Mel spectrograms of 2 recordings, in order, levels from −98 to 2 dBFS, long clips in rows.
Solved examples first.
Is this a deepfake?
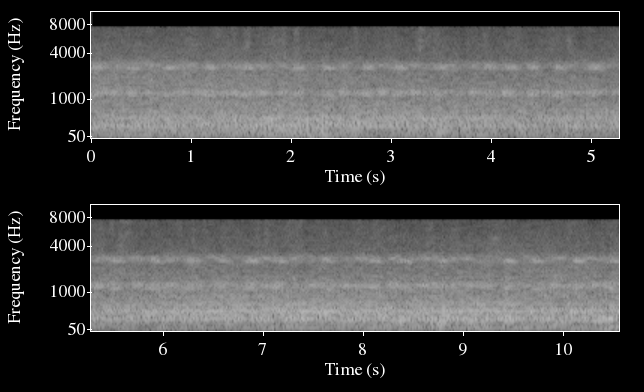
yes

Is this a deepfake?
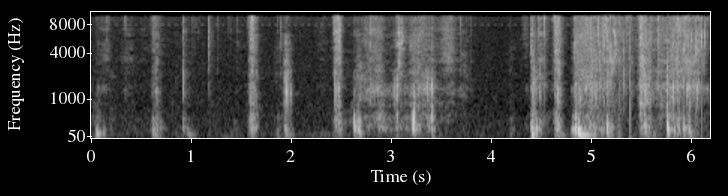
no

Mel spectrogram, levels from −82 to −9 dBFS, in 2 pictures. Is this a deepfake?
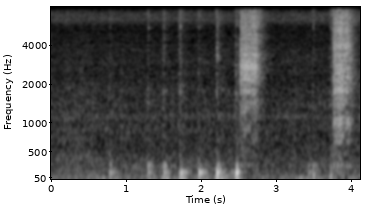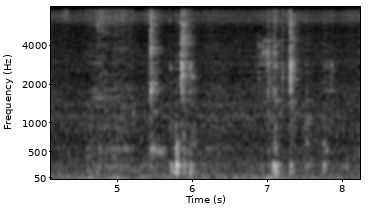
no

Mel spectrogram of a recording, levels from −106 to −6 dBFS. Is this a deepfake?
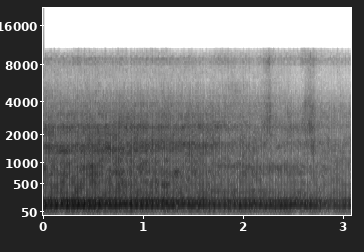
yes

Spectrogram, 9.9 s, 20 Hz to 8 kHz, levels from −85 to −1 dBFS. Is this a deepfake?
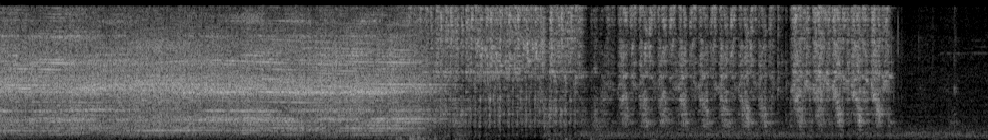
no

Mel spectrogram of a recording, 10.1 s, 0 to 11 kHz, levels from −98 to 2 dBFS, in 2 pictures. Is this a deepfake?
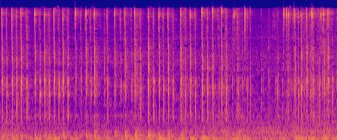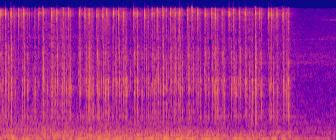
no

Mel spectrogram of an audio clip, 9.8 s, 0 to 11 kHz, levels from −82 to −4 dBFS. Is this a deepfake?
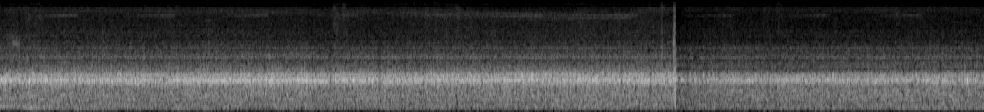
no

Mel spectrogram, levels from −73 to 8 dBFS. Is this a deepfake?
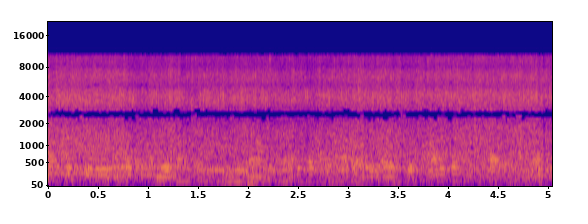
no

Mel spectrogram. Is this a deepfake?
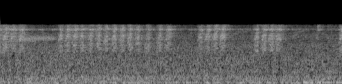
yes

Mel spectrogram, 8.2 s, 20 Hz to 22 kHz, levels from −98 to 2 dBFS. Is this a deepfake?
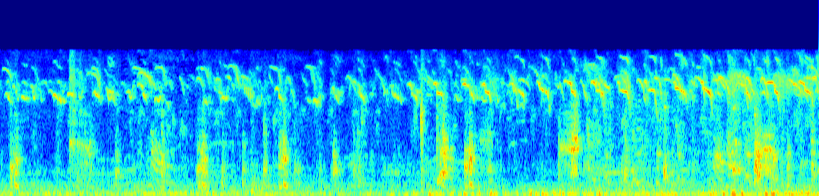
no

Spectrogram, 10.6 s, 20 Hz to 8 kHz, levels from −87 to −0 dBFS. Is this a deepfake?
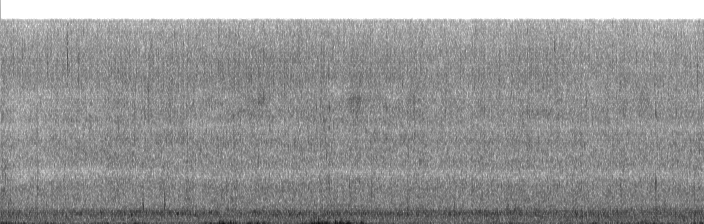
yes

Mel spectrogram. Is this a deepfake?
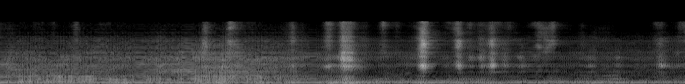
yes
